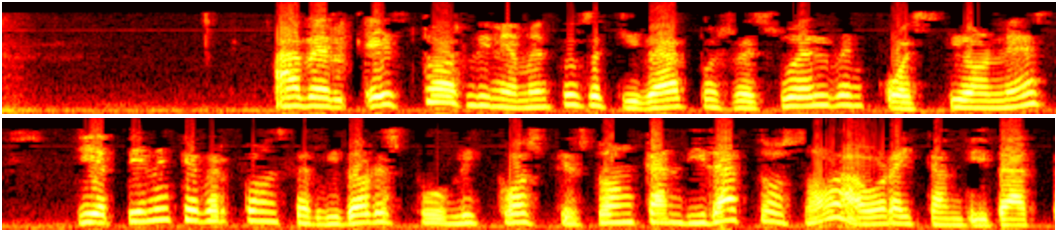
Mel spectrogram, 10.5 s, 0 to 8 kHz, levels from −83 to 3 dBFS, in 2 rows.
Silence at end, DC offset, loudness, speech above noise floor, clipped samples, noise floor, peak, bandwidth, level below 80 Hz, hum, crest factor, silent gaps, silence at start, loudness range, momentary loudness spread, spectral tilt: 0.15 s; under 0.1%; -10 LUFS; 27 dB; 2%; -37 dBFS; 0 dBFS; 8 kHz; -42 dBFS; none; 10 dB; none; 0 s; 1 LU; 5 LU; -6.5 dB/octave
